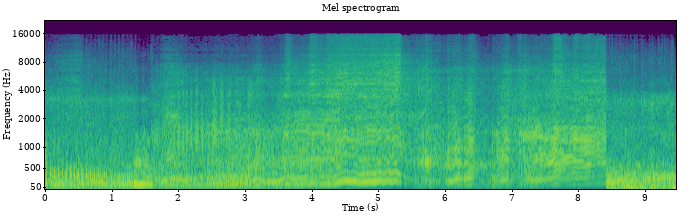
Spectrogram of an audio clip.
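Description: A motorcycle engine revs and whines up and down close by.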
